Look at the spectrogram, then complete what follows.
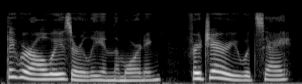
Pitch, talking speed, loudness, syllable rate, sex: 225 Hz, 220 wpm, -18 LUFS, 6.1 syllables/s, female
